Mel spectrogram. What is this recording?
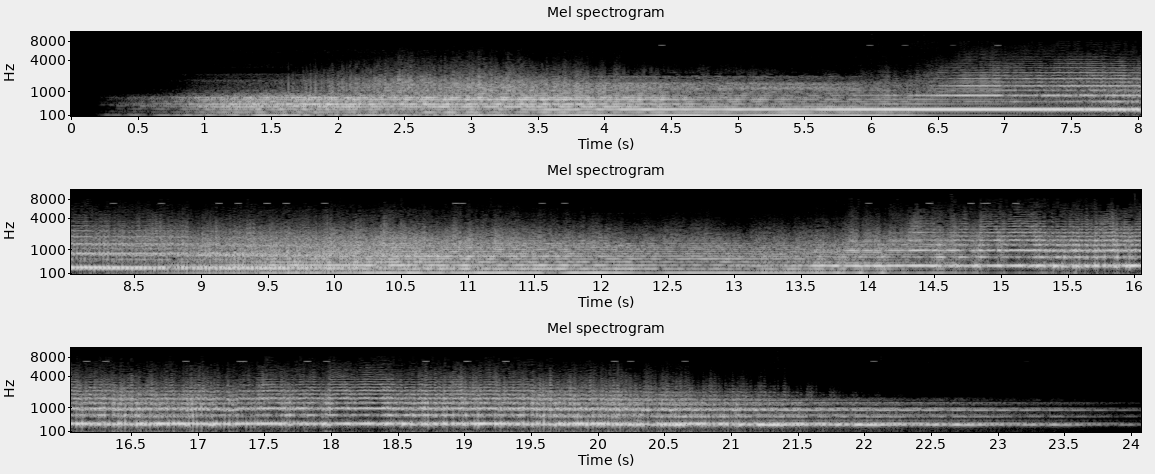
Fearsome Ambience
chant, creepy, ethereal, evil, ghost, ghostly, horror, monk, scary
